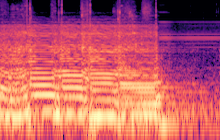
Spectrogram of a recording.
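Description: Electric guitar, tuned down with the low string dropped to C, playing a short low single-note riff on its bottom strings. The notes change pitch quickly one after another and stop about one and a half seconds in.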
